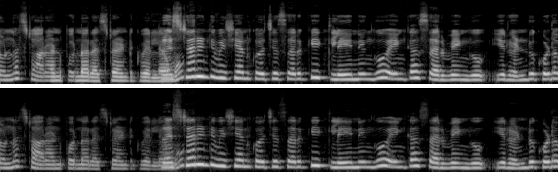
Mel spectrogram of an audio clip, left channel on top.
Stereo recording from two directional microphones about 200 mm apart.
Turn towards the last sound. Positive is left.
turn(degrees=45)  # may be behind; listen again after turning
